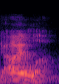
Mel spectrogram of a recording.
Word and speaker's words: Islay: I've heard several different pronunciations of that, but I've been assured in the YouTube comments by somebody that any distillery worker that makes an Islay malt will back the Islay pronunciation.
